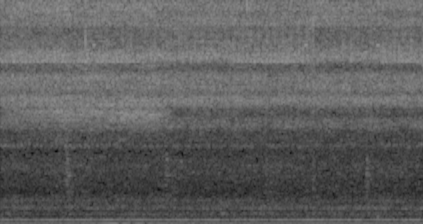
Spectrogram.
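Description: Quiet room tone with a steady low hum; no distinct sound stands out.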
